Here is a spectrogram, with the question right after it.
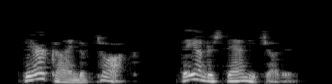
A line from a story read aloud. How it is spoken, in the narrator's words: hastily, anticipating the objection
